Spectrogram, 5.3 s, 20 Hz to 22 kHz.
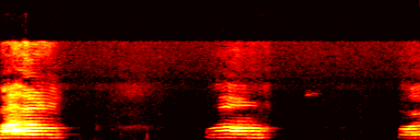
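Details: Loud meowing from a male Scottish Straight cat born in 2021: three clear, tonal meows, each under a second long and about two and a half seconds apart, with quiet gaps between them.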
